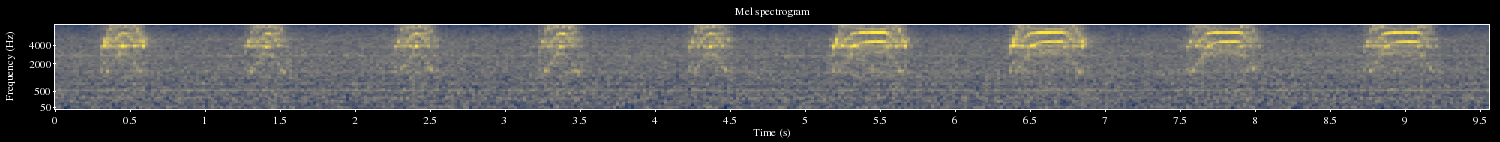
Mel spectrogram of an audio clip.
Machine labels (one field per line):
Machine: slide rail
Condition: abnormal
